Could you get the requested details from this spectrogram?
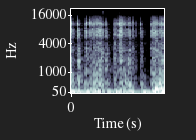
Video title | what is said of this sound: Magnepan MGI Glue Removal Pt1 | you can hear how crispy and crunchy this is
